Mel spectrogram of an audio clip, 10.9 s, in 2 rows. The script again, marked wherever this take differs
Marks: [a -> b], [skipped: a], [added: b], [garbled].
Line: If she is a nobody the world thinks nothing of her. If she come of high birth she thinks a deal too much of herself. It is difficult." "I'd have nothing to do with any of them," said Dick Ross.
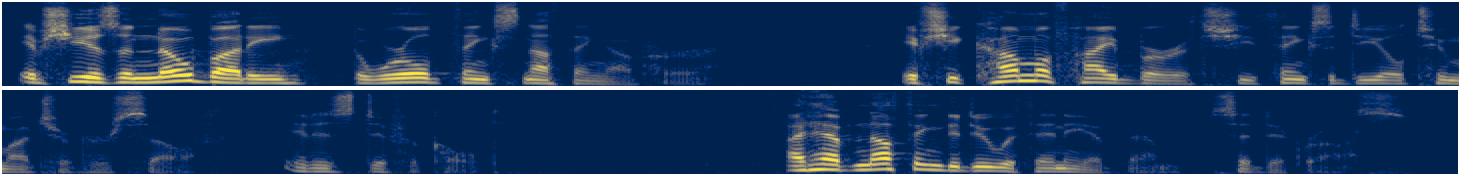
If she is a nobody the world thinks nothing of her. If she come of high birth she thinks a deal too much of herself. It is difficult." "I'd have nothing to do with any of them," said Dick Ross.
